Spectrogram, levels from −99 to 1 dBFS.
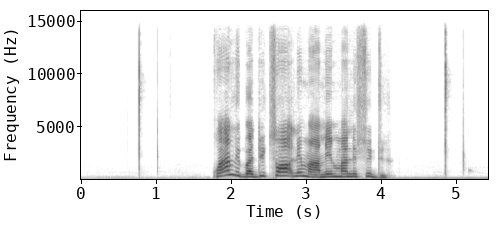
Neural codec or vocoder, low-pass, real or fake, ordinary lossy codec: codec, 32 kHz, 1.9 kbps, SNAC; 14.4 kHz; fake; none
